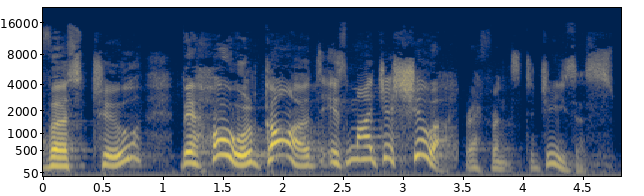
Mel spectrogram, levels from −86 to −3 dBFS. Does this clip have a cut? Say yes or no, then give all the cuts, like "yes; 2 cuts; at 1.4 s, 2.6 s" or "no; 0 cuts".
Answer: yes; 1 cut; at 3.5 s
